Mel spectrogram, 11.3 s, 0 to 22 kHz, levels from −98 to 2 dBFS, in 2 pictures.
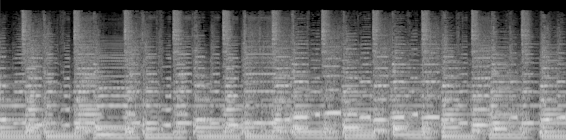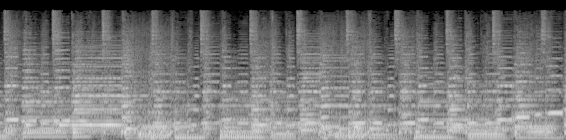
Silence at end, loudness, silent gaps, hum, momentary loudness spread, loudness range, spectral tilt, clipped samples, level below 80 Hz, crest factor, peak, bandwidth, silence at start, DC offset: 0 s; -17 LUFS; none; none; 3 LU; 1 LU; -5 dB/octave; under 0.1%; -32 dBFS; 14 dB; -4 dBFS; 16.5 kHz; 0 s; under 0.1%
